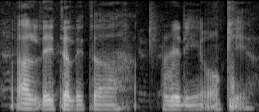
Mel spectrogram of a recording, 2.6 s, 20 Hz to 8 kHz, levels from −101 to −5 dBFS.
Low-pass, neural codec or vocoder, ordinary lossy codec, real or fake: none; codec, 16 kHz, 8 kbps, FreqCodec, larger model; none; fake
